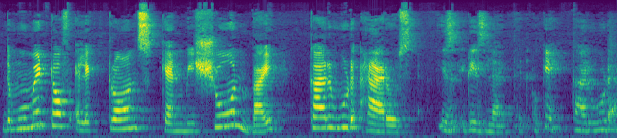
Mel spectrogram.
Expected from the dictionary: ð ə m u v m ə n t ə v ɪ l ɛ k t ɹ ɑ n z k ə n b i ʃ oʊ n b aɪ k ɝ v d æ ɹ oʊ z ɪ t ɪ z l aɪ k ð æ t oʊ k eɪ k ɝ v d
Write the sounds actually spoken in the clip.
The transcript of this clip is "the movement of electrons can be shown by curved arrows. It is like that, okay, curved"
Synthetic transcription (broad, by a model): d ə m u m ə n t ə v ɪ l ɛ k t ɹ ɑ n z k ə n b i ʃ oʊ n b aɪ k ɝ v d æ ɹ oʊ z ɪ t ɪ z l aɪ k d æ t oʊ k eɪ k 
